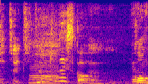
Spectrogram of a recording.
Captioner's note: laughs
